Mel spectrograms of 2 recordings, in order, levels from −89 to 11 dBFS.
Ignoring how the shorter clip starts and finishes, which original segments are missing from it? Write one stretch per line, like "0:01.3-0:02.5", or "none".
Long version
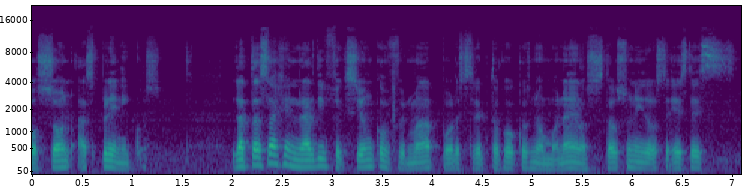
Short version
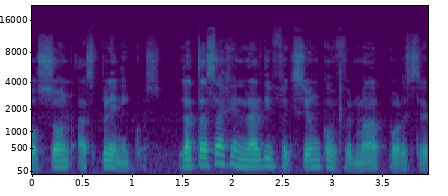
0:01.4-0:01.9

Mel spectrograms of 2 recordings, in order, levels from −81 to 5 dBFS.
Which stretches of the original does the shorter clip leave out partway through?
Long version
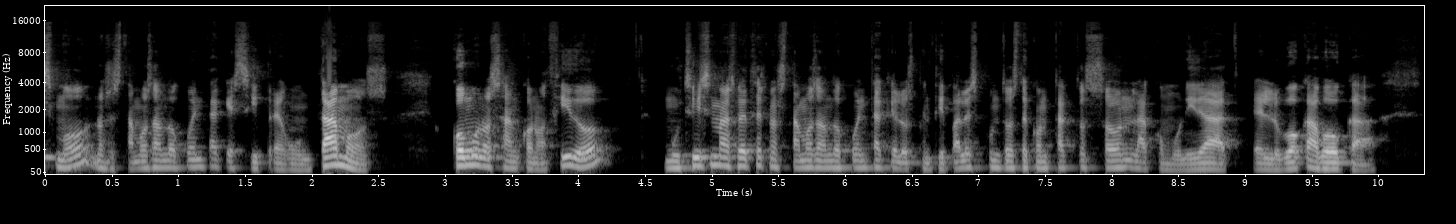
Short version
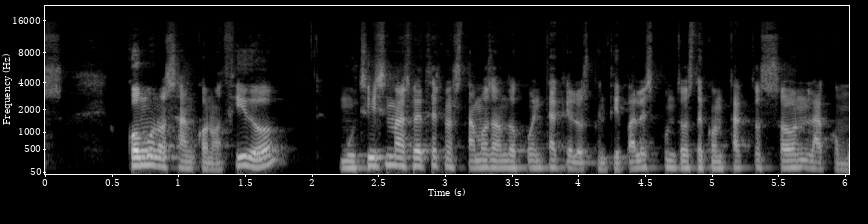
none

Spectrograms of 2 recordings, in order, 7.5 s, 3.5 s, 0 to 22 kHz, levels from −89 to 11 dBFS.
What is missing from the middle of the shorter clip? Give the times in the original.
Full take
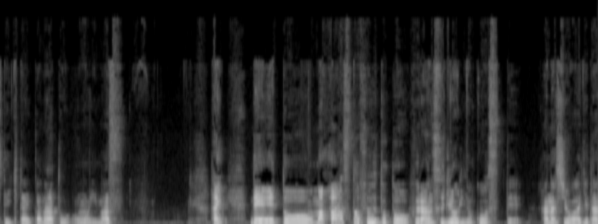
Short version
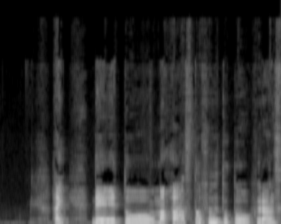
none

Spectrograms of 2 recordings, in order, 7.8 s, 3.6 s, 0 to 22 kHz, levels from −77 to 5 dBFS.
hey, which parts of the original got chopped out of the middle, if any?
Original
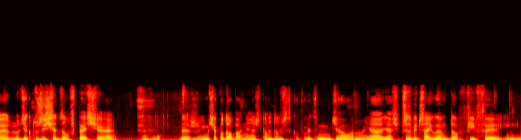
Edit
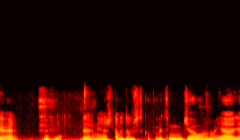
0:02.9-0:03.6

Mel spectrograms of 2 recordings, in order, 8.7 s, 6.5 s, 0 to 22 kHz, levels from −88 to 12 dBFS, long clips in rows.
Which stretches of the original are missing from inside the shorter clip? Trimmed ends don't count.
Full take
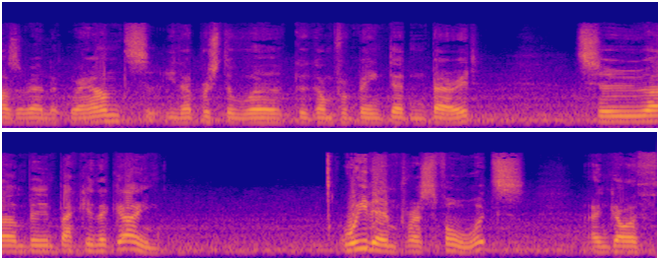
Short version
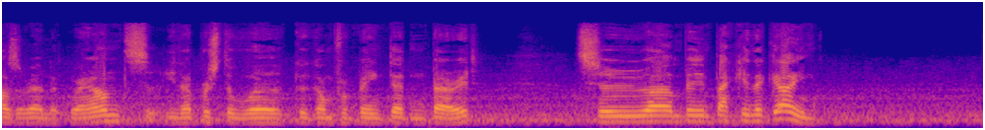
none

